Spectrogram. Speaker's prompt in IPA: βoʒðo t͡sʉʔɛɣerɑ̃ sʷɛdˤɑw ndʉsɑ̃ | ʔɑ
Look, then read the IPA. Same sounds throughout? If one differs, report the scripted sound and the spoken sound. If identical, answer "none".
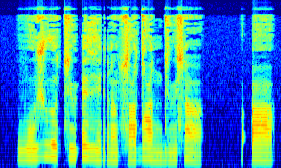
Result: none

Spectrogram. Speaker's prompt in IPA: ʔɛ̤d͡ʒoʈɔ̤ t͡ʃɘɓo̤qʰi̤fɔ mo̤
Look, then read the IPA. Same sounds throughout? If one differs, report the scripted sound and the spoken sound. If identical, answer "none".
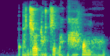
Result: none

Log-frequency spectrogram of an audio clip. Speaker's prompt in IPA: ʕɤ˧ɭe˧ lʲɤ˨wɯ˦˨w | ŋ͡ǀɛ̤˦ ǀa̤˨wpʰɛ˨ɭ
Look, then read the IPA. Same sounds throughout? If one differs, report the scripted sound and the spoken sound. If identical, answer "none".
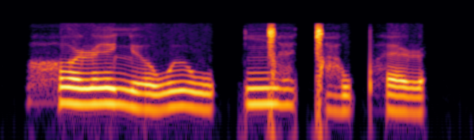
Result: ʕ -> h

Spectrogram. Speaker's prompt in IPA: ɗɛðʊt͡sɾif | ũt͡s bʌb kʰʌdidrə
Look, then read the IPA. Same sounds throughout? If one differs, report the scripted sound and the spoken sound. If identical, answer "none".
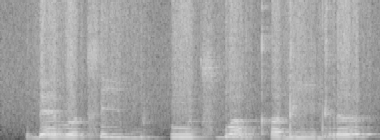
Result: f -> b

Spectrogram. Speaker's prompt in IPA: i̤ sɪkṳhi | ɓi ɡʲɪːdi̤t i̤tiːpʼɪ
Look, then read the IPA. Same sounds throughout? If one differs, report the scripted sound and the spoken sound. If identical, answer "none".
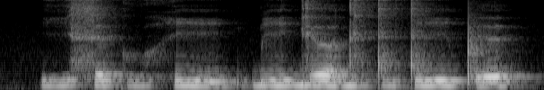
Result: ɪː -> əː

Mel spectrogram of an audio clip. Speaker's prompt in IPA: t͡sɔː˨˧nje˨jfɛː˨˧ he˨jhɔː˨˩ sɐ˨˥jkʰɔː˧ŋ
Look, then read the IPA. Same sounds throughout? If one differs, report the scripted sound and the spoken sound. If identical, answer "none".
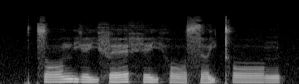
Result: none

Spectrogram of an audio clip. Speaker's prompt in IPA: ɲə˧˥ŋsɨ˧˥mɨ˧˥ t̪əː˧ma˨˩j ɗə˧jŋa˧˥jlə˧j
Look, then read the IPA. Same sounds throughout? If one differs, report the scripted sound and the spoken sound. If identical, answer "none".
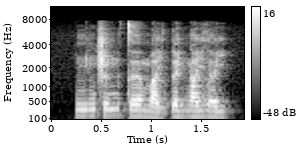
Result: s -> ʂ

